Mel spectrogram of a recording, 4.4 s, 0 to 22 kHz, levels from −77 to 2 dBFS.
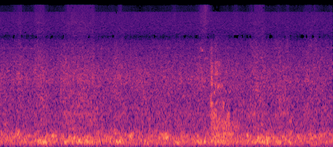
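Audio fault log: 2.79–3.23 s, echo leak: the far end is likely playing the call on a loudspeaker, and its echo canceller did not fully remove what its microphone picked back up, so that residue was returned down the line. For just under half a second a second copy of the speech trails the original by 264 ms, roughly as loud as the speech itself, giving a doubled, slap-back effect.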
